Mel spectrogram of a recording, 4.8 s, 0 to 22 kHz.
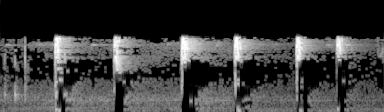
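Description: A series of six sharp, loud 'kik' calls from a great spotted woodpecker, evenly spaced about every 0.7 seconds, clear over faint background noise.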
